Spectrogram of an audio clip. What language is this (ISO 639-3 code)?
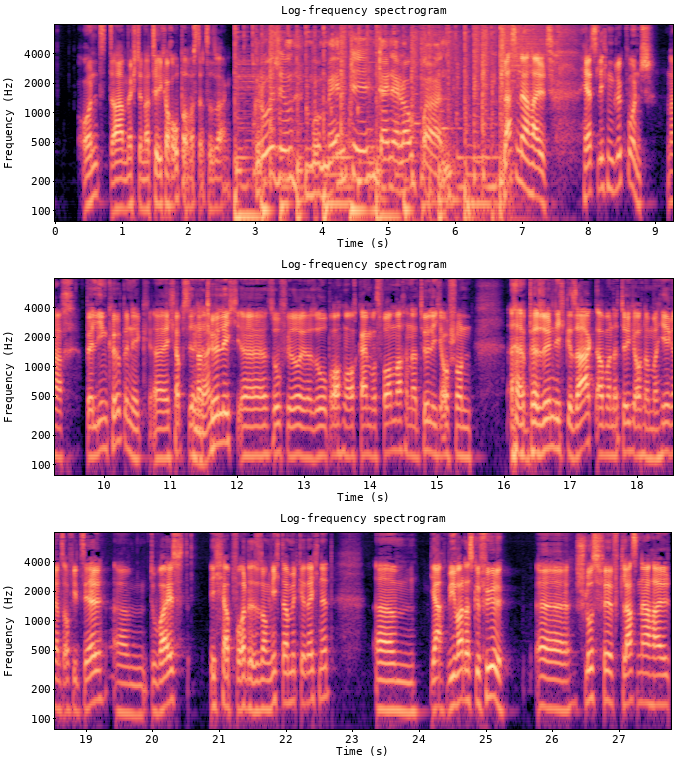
deu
